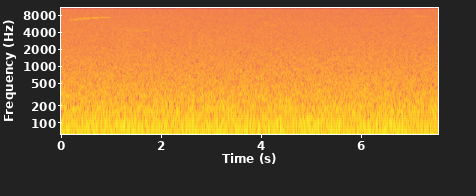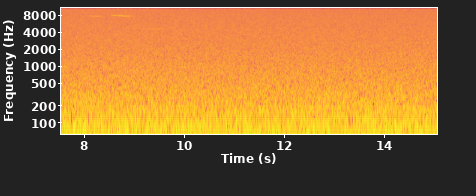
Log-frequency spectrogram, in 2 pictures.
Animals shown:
Golden-crowned Kinglet (Regulus satrapa)

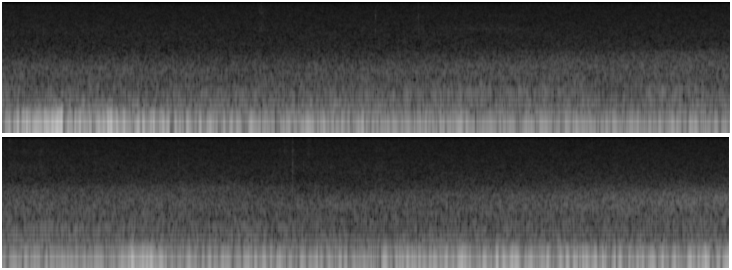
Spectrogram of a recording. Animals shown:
Yellow-rumped Warbler (Setophaga coronata)

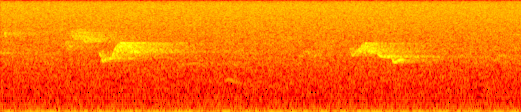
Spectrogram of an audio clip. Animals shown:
Red-eyed Vireo (Vireo olivaceus)

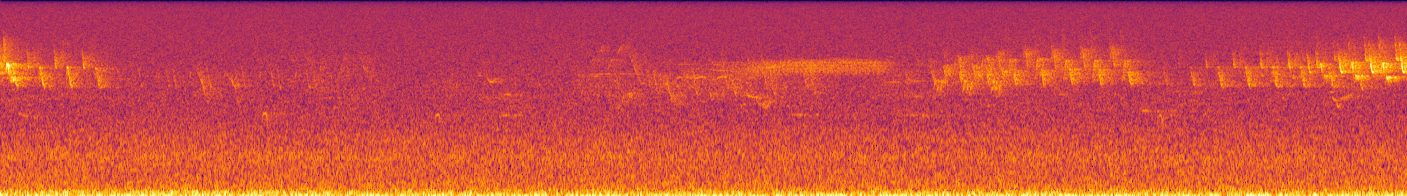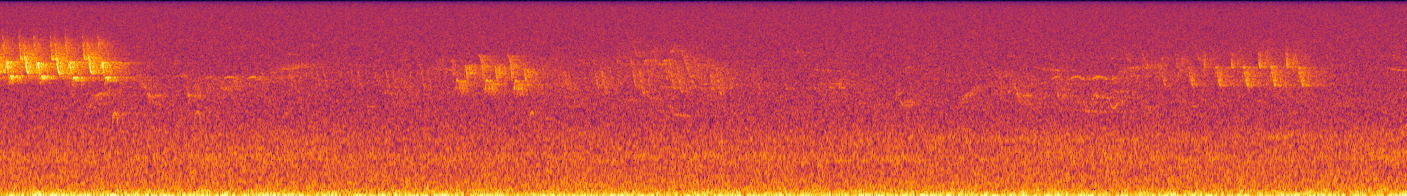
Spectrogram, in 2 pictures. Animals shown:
Black-throated Blue Warbler (Setophaga caerulescens)
Chestnut-sided Warbler (Setophaga pensylvanica)
Pine Warbler (Setophaga pinus)
Ovenbird (Seiurus aurocapilla)
Scarlet Tanager (Piranga olivacea)
Mourning Warbler (Geothlypis philadelphia)

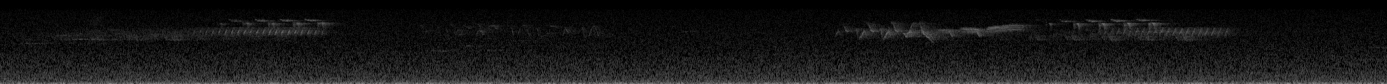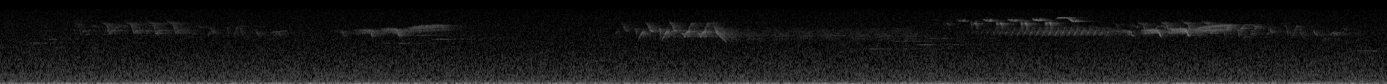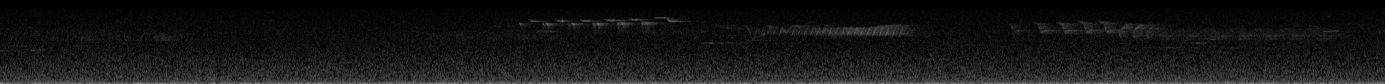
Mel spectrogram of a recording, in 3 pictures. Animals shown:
Magnolia Warbler (Setophaga magnolia)
Canada Warbler (Cardellina canadensis)
Pine Warbler (Setophaga pinus)
Chestnut-sided Warbler (Setophaga pensylvanica)
Nashville Warbler (Leiothlypis ruficapilla)
Ovenbird (Seiurus aurocapilla)
Blackburnian Warbler (Setophaga fusca)
Hermit Thrush (Catharus guttatus)
Black-throated Blue Warbler (Setophaga caerulescens)

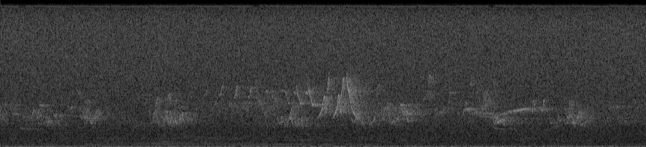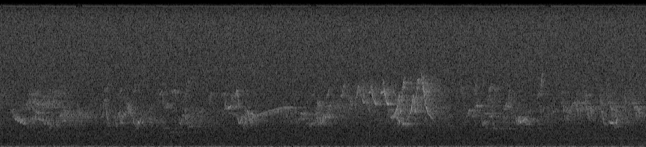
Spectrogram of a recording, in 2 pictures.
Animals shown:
Ovenbird (Seiurus aurocapilla)
Eastern Wood-Pewee (Contopus virens)
Mourning Warbler (Geothlypis philadelphia)
Chestnut-sided Warbler (Setophaga pensylvanica)
Red-eyed Vireo (Vireo olivaceus)

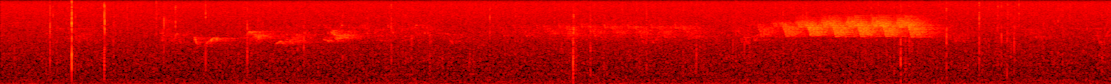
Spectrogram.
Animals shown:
Red-eyed Vireo (Vireo olivaceus)
Scarlet Tanager (Piranga olivacea)
Ovenbird (Seiurus aurocapilla)

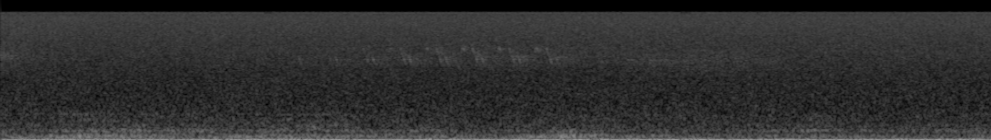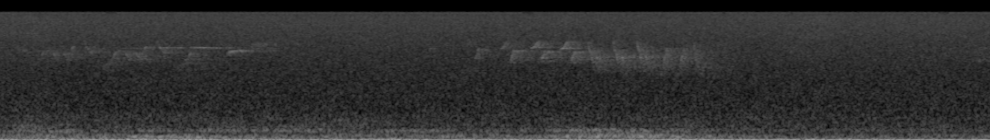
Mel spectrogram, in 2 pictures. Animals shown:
Common Yellowthroat (Geothlypis trichas)
Northern Waterthrush (Parkesia noveboracensis)
Ovenbird (Seiurus aurocapilla)
Black-throated Green Warbler (Setophaga virens)

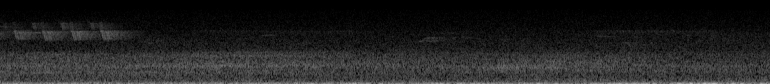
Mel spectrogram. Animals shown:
Black-throated Green Warbler (Setophaga virens)
Ovenbird (Seiurus aurocapilla)
Blue-headed Vireo (Vireo solitarius)
Dark-eyed Junco (Junco hyemalis)

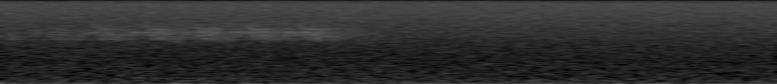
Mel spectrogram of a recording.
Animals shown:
Ovenbird (Seiurus aurocapilla)

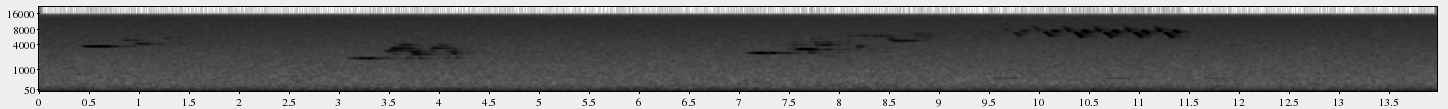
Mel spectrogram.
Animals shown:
Black-throated Green Warbler (Setophaga virens)
Black-and-white Warbler (Mniotilta varia)
Hermit Thrush (Catharus guttatus)

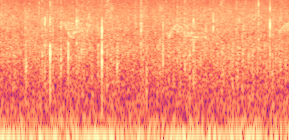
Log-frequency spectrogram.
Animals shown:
Red-eyed Vireo (Vireo olivaceus)

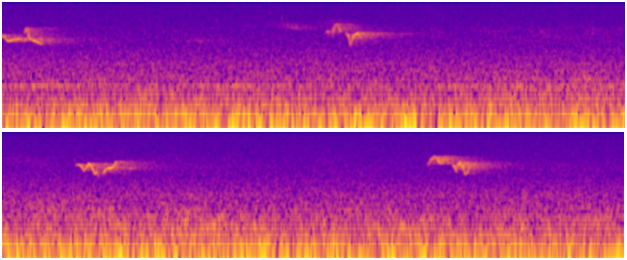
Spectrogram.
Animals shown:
Blue-headed Vireo (Vireo solitarius)
Ovenbird (Seiurus aurocapilla)

